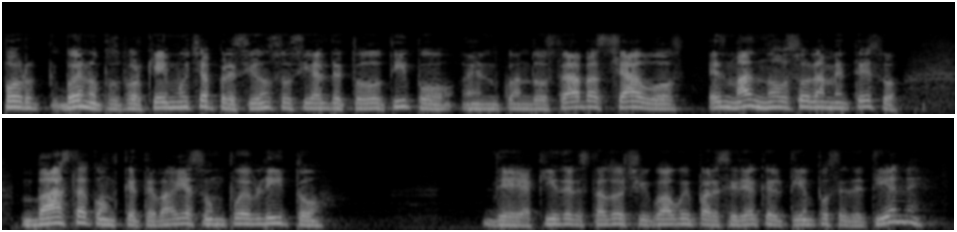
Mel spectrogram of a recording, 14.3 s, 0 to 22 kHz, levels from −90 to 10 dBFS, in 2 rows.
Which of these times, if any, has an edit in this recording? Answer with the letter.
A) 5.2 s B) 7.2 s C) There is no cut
C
